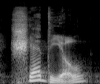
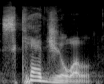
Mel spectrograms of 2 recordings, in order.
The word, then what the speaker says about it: schedule: But schedule is the British more common uh pronunciation of this word.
